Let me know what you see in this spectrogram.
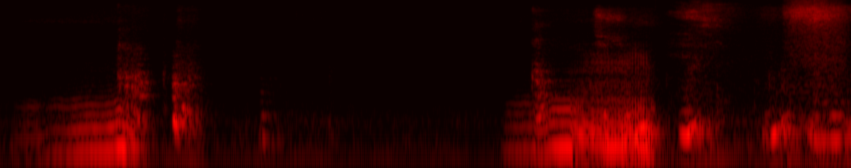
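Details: Sleeping dog snoring: two slow, rattling snore-like breaths separated by a quiet pause, with background hum.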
